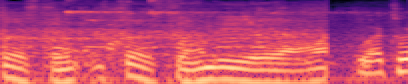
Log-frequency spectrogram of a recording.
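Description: Speech only: a man talking, cut off shortly before the end by an edit to another voice.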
